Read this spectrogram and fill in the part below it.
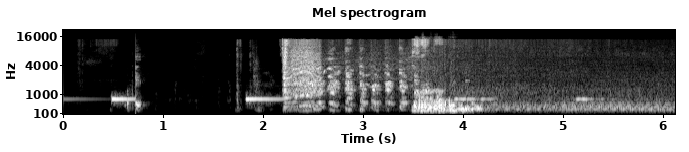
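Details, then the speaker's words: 2015 Chevrolet Silverado 2500HD started cold: loud, raspy, puffing idle with sharp ticking pulses. Owner suspected a plugged muffler, but the catalytic converter, already hollowed, has its flange nuts completely gone, causing an exhaust leak and the sudden loudness. "um it had been hollowed already but uh for some reason those bolts completely or the nuts are completely gone from that so that explains why I got so lot all of a sudden"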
